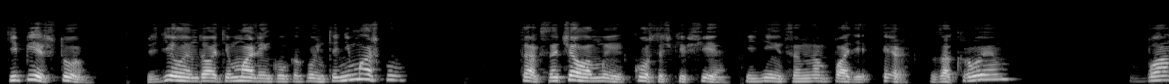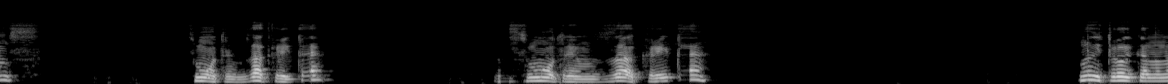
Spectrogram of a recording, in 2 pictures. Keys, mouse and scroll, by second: 1.3-2.6 drag, 4.0 middle click, 6.2 click, 13.0-14.3 middle drag, 16.1 click.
